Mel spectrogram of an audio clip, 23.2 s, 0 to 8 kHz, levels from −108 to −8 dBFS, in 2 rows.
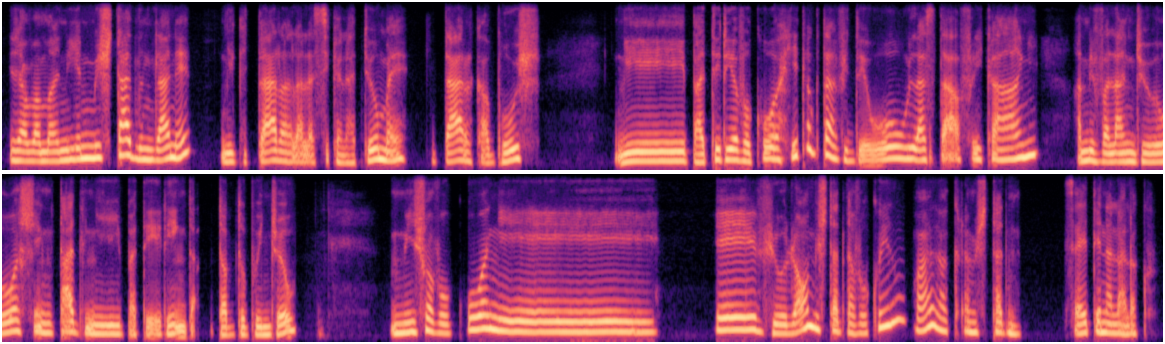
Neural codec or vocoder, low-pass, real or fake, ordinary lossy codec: vocoder, 44.1 kHz, 128 mel bands every 512 samples, BigVGAN v2; 7.2 kHz; fake; Opus, 32 kbps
